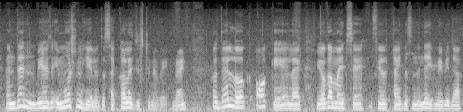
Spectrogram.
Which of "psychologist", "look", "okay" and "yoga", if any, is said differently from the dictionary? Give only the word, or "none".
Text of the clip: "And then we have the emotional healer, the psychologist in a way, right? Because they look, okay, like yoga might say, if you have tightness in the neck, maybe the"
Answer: none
